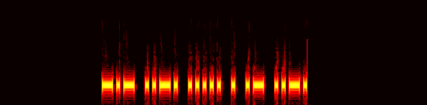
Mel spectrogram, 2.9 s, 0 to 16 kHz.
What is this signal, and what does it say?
Morse code, heard as a keyed tone, about 51 wpm, 700 Hz. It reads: KF5EAF
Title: USA Call Signs - 6 Characters - Repeated 2x - 50wpm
